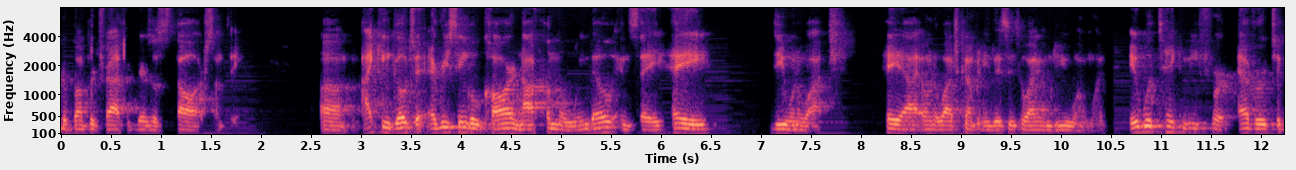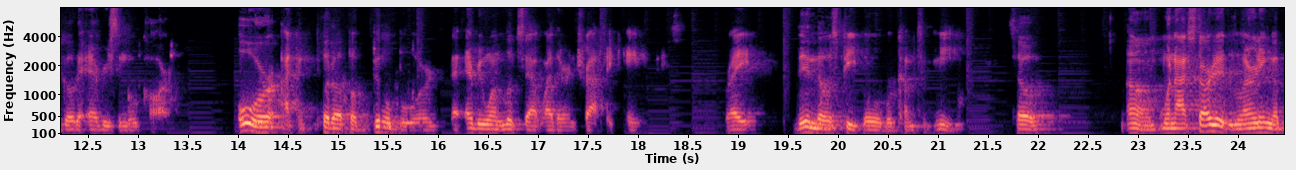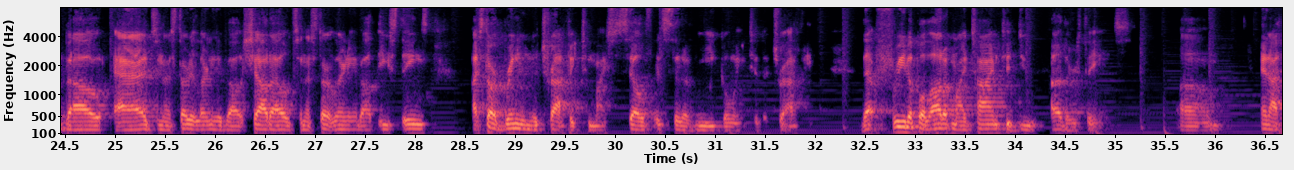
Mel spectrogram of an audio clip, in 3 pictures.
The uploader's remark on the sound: we apologise for the drop-off in the sound quality, we had to use Zoom to do this interview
